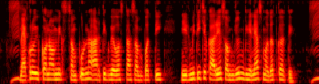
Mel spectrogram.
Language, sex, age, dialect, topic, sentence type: Marathi, male, 18-24, Varhadi, banking, statement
